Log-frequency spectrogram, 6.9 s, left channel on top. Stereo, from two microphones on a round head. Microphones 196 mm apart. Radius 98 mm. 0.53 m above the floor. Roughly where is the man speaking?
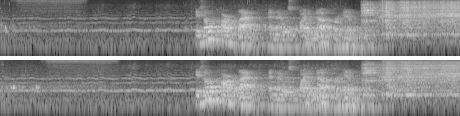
Centre.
